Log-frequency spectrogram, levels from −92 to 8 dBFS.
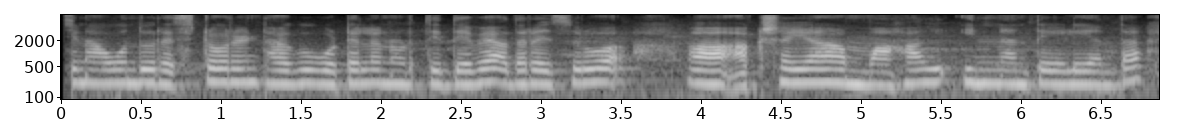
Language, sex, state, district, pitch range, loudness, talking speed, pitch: Kannada, female, Karnataka, Mysore, 200-220 Hz, -18 LUFS, 130 wpm, 210 Hz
